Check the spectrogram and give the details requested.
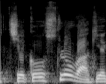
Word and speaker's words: Czechoslovakia: तो यहाँ पर चेकोस्लोवाकिया की स्पेलिंग आप बहुत ध्यान से देख लीजिए, CZECHOSLOVAKIA। तो इसको हम क्या पढ़ेंगे, चेकोस्लोवाकिया पढ़ेंगे, ये भी एक कंट्री है।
